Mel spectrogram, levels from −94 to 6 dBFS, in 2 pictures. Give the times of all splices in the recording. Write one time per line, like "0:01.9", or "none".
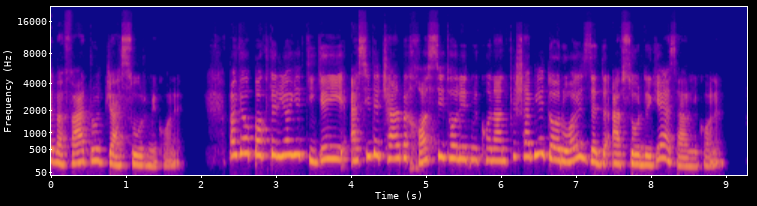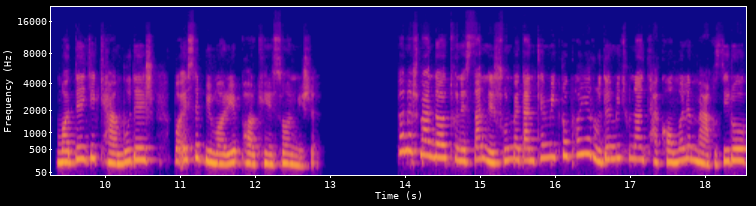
0:09.3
